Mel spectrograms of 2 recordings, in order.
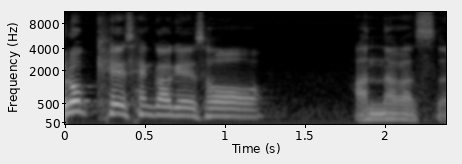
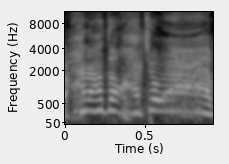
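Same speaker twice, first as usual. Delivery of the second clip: calling out; 8 semitones higher than usual. Retold or imitated. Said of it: "막 이런다고".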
